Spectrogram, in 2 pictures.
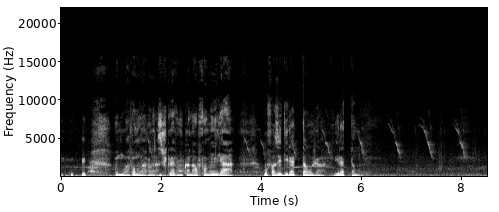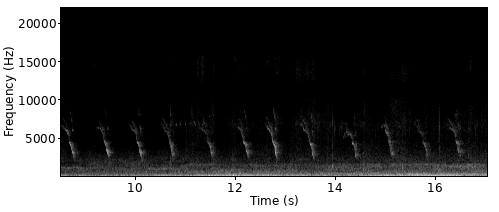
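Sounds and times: bird chirping: 3.0s - 17.0s
steady low hum: 6.0s - 17.0s.

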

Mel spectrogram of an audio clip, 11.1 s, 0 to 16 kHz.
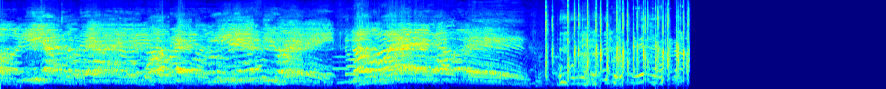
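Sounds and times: children chanting a cheer: 0.0s - 6.6s.

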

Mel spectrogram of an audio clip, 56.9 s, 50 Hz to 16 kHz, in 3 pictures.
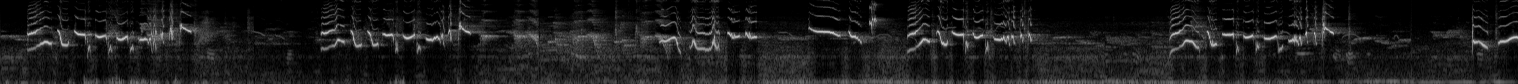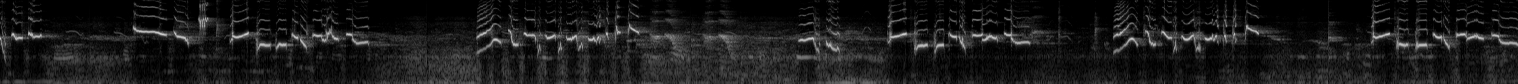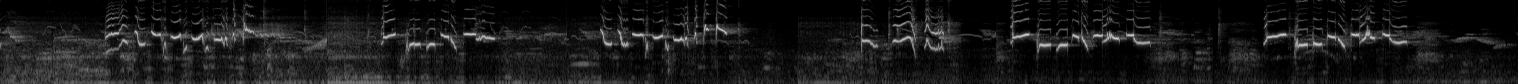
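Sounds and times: bird singing whistled phrases: 4.0s - 13.9s, 20.5s - 23.7s, 28.8s - 35.0s, 48.7s - 52.4s, 53.8s - 55.6s.

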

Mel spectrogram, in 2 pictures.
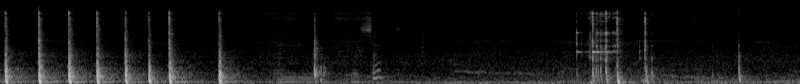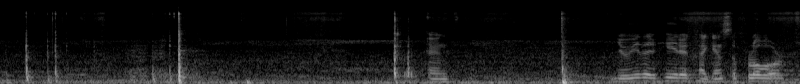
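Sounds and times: metallic clinks and knocks: 5.7s - 6.6s.

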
